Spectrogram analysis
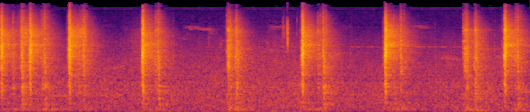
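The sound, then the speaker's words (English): Typewriter type bars striking the page, many sharp, crisp clacks in an irregular typing rhythm, moderately loud with short pauses between bursts and no voices. “The typewriter's black ink ribbon jumps up and down as the lettered type bars strike the”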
